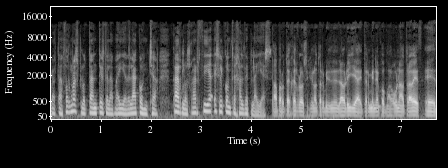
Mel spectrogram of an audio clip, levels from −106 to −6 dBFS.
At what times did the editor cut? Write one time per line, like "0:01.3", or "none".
none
